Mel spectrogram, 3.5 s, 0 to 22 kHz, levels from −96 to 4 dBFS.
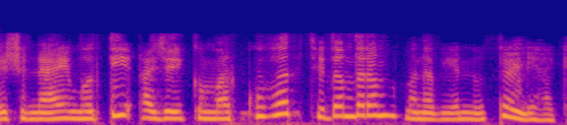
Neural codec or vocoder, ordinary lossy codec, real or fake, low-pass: autoencoder, 48 kHz, 32 numbers a frame, DAC-VAE, trained on Japanese speech; AAC, 48 kbps; fake; 7.2 kHz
